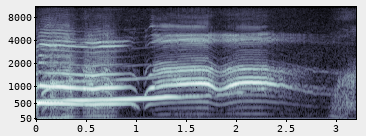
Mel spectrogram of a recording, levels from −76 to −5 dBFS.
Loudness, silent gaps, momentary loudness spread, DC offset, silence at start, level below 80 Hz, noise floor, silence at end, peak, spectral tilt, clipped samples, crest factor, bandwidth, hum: -14 LUFS; none; 15 LU; 1%; 0 s; -46 dBFS; -37 dBFS; 0 s; -6 dBFS; -1 dB/octave; under 0.1%; 8 dB; 11 kHz; none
